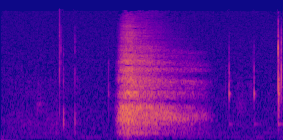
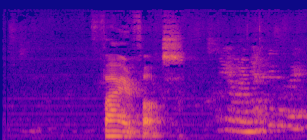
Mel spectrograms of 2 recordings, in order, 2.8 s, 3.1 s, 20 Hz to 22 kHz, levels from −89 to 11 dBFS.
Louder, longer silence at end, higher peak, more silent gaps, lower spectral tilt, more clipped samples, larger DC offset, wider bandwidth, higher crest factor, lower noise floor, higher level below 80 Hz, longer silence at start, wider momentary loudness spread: about the same, -25 LUFS vs -24 LUFS; about the same, 0 s vs 0 s; about the same, -6 dBFS vs -8 dBFS; neither; second, 0 dB/octave vs -4 dB/octave; neither; neither; about the same, 16.5 kHz vs 16.5 kHz; first, 24 dB vs 18 dB; first, -60 dBFS vs -54 dBFS; second, -80 dBFS vs -64 dBFS; first, 1.15 s vs 0.1 s; first, 25 LU vs 16 LU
